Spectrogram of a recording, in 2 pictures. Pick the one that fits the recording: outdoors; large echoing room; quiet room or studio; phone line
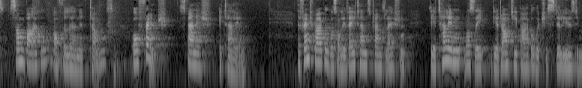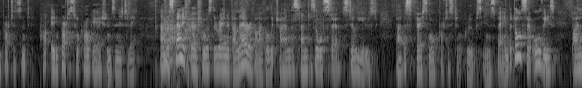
large echoing room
